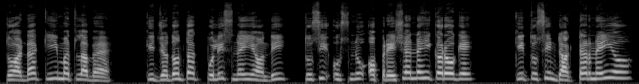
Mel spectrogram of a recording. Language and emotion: Punjabi, angry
